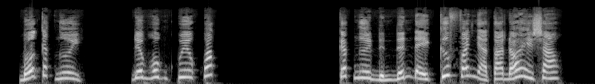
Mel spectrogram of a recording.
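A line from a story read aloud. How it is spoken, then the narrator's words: Shouted question. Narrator (Vietnamese): quát hỏi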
